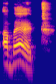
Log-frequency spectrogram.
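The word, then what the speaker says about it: abate: का उच्चारण ट लिखेंगे और ई का उच्चारण हमने नहीं करना है क्योंकि लास्ट में अगर ई आता है तो उसका उच्चारण हम नहीं करते हैं ये हो गया अबेट ठीक है ना अबेट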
